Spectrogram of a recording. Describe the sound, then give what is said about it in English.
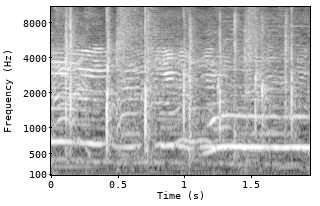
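A small studio audience claps for a show host. A few clear claps land at a steady pace, mixed with cheering voices and talk. “Having you guys clap for the fact that I read something right is almost worse than screwing up.”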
